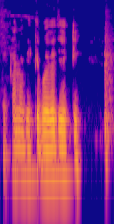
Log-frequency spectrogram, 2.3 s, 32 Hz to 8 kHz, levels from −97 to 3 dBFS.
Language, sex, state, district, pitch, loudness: Bengali, male, West Bengal, Paschim Medinipur, 105 Hz, -21 LUFS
